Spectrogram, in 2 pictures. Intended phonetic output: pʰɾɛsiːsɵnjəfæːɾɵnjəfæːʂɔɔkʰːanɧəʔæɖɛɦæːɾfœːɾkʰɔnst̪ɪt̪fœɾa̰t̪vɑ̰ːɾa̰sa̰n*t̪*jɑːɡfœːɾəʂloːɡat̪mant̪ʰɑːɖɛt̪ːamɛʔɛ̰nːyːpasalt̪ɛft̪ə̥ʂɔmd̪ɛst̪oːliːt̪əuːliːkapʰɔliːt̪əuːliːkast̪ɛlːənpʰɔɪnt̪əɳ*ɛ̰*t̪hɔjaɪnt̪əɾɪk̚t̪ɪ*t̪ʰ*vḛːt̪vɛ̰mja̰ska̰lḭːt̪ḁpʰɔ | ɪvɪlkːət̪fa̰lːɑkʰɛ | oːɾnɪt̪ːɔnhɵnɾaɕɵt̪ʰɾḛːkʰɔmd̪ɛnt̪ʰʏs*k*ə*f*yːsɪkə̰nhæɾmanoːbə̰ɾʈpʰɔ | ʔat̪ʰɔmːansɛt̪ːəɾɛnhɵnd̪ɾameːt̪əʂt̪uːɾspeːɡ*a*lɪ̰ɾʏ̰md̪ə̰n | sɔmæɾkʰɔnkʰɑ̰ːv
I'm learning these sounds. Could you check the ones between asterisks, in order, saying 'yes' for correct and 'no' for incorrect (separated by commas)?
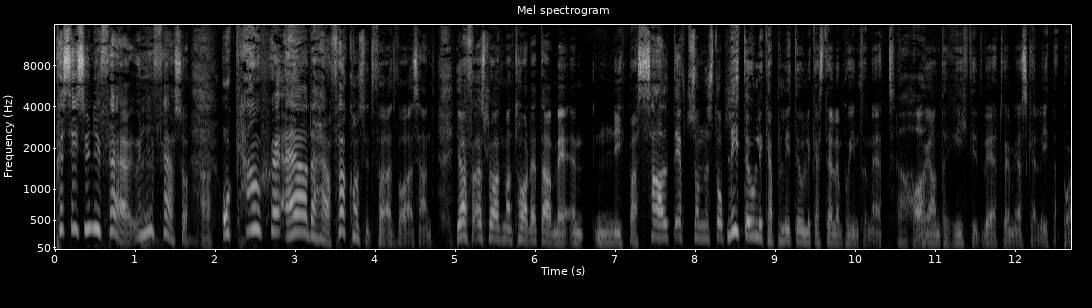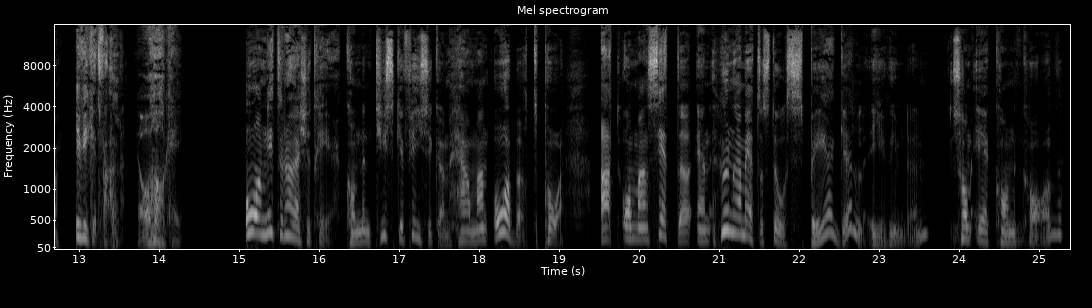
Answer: yes, yes, no, yes, yes, no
